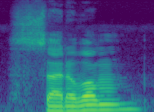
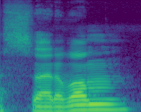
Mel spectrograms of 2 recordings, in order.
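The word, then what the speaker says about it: सर्वं: वायु सत्यन वाती वायु सर्वम यह अनुस्वार जहां आएगा म का उच्चारण आएगा सर्वम सत्य प्रतिष्ठितम सत्यन धारते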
